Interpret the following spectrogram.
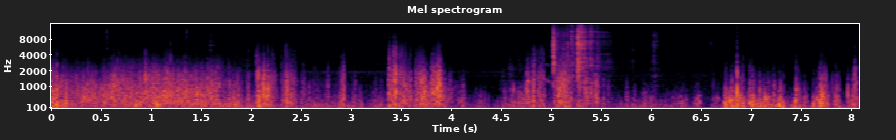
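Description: Wind buffeting the microphone in uneven gusts, strongest about five seconds in, over a steady low hum.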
